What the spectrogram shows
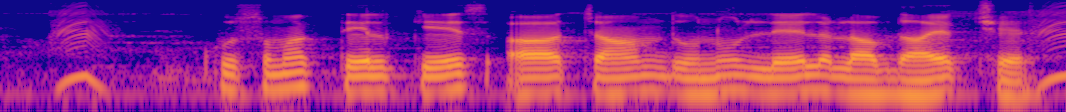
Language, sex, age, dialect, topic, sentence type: Maithili, male, 18-24, Bajjika, agriculture, statement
